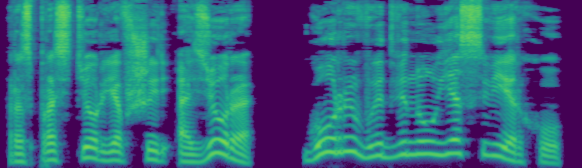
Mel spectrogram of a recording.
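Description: A man voicing a boastful, hot-tempered young rival who boasts and rages in a shrill tone. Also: big pitch swings, a little mellow, dry recording. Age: young adult. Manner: boastful, shrill, quick to rage.

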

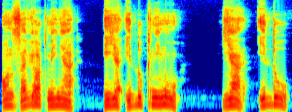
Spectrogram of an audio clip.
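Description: A man voicing a crazed, fanatical male elf stalker who hisses and shrieks threats, his voice pitched well above the narrator's own. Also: fairly even intonation, measured pace, dark tone, breathy edge, long reverb tail. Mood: frenzied shouting.

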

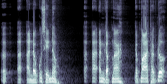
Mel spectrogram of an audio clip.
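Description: A man's voice: mid-range voice, lively intonation, quick pace, voice pushed up, lightly acted. A man voicing a frightened drunken husband who stammers and pleads with his wife.

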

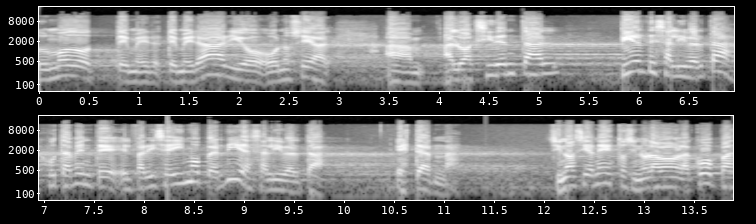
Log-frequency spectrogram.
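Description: A man, a priest, giving a conversational homily, often checking with listeners and pausing to restart phrases. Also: a little high, bright, forceful tone, big-room sound. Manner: conversational, asks "¿no?" for agreement; pauses and restarts mid-phrase. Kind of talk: spoken homily.

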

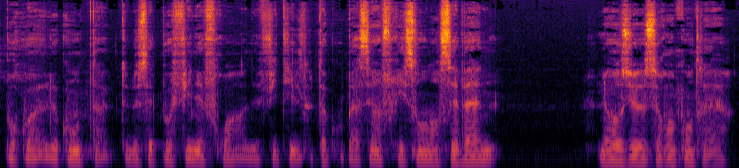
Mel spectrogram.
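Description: A man reading a classic French novel aloud as an audiobook, in measured scripted narration. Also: mid-range voice, fairly even intonation, dark tone, husky. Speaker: audiobook reader.

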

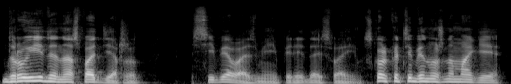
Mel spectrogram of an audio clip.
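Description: Male narrator as confident male dark mage, dry and commanding. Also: on the low side, big pitch swings, normal speed, voice pushed up. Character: dry self-assured male dark mage casino owner.

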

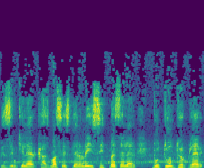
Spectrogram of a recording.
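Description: An actor playing a grumbling, cynical old-world soldier in a radio play, talking in a colloquial way. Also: male voice, high-pitched, quick pace, mellow, slight background noise, natural voice. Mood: gossipy, awed. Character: grumbling, cynical Byzantine soldier who admires the enemy.

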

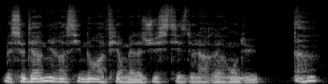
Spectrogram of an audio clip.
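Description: A man reading a classic novel aloud in measured, even scripted narration. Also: on the low side, breathy edge. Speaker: audiobook reader.

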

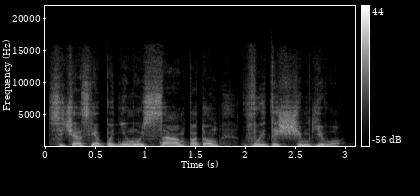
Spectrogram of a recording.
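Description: A man voicing a brave young male leader who shouts urgent, commanding orders. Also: a little high, sing-song, moderate pace, husky, no echo, clean studio sound, voice pushed up.

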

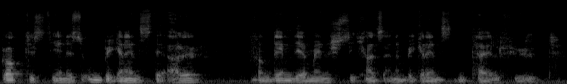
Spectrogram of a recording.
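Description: A man's voice: very deep voice, steady tone, unhurried, a little hiss or hum. An actor playing a man at a sickbed who whispers urgently and then reads notes aloud solemnly in a radio play. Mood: reading. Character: hushed male confidant at a sickbed.

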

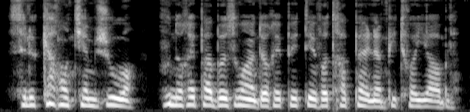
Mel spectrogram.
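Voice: medium pitch, steady tone, normal speed, dark tone, lightly acted. A grieving duchess speaking through her tears. A reader voices her in an audiobook, close to the reading voice. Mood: tearful. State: crying. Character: tearful noble duchess.

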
